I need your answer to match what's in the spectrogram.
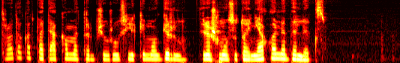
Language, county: Lithuanian, Kaunas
